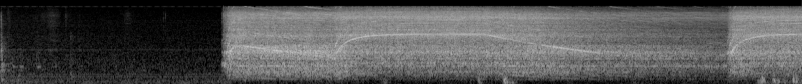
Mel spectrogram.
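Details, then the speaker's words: Eureka Airspeed One vacuum cleaner that ran too loud: bare motor run with cover off after clearing crud out; bearings seemed a little rough. High clean whine rises to speed and holds smoothly, switched on again, no grinding; crud suspected as the cause. "it actually seems pretty good so there might be a chance that uh that all that crud that was inside here it was actually what was causing her problem"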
